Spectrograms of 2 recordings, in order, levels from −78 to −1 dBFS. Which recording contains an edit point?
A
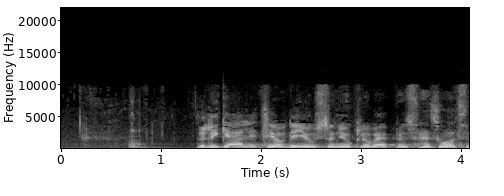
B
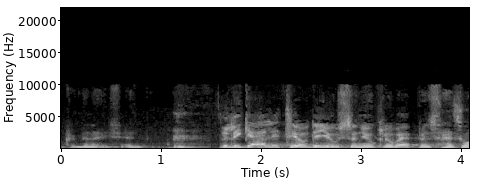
B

